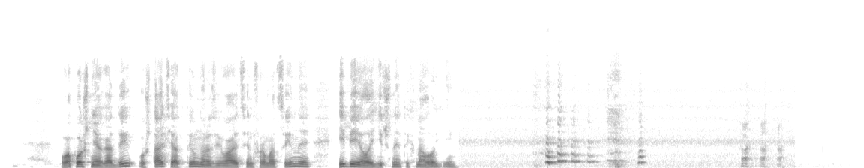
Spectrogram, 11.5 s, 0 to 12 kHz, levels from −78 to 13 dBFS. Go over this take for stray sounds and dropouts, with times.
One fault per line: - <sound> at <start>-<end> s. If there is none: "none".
- laugh at 7.1-8.6 s
- laugh at 9.8-10.5 s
